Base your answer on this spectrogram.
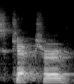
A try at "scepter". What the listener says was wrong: is the C is silent in scepter. It's just scepter, not scepter. Just so you know.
